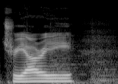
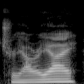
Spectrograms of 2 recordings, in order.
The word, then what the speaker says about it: triarii: the same role in a formation whereas the triarii yeah that yeah in the original game they pronounce it triarii but the official pronunciation is triari um so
